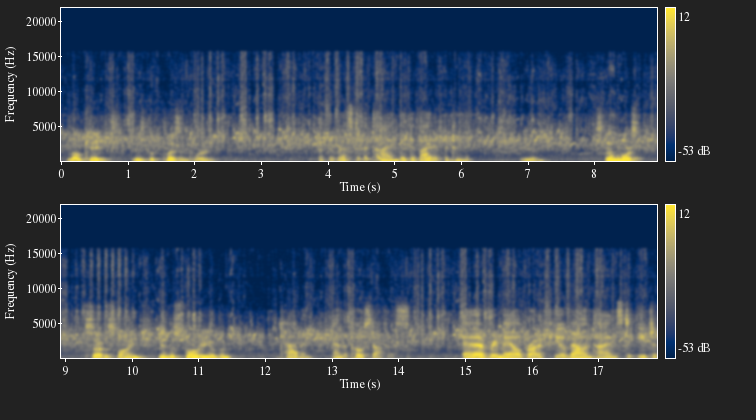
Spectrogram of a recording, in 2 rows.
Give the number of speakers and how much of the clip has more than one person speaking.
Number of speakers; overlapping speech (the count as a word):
two, no overlap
